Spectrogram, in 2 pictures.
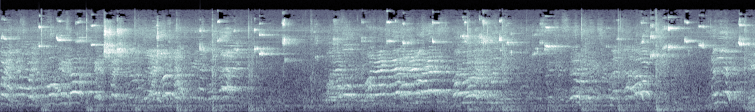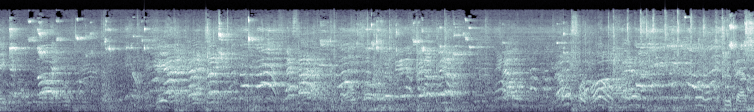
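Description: A basketball being dribbled on a hardwood gym floor during play, with indistinct voices of players and spectators throughout.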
